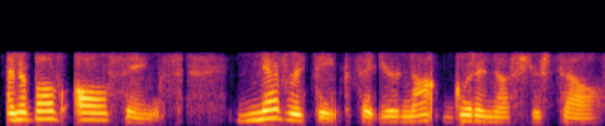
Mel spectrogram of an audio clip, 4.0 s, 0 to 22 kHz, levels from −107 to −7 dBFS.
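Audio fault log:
Throughout, Speex codec. The speech sounds hoarse, buzzy and noisy. This is a CELP coder starved of bits for its excitation signal, so the fine structure of the voice is replaced by coarse, noise-like pulses. The damage fits a setting near 8 kbps. The audio sits in a narrow telephone band of roughly 300 Hz to 3.7 kHz, with nothing above 3.8 kHz, so it sounds thin and muffled.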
